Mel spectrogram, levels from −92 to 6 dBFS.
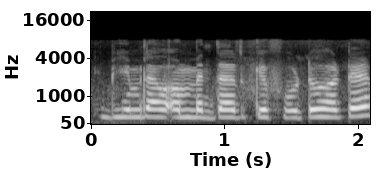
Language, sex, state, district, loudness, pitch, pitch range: Bhojpuri, female, Bihar, Muzaffarpur, -13 LUFS, 265 Hz, 260-270 Hz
